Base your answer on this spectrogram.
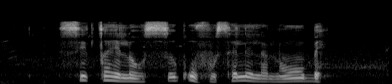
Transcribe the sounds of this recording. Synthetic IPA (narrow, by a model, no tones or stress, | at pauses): siǀɛlɔsekʼuvusɛlɛlanɔːɓɛ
